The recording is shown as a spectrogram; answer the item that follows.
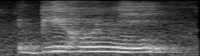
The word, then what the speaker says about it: Biruni: Je vais citer deux contemporains, Biruni, je vais le prononcer à la française, et Ibn Haytham, qu'en latin on appelle Alhazen.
